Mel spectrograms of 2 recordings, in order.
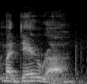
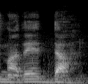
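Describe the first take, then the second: First: The final consonant sounds like an English r. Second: The final consonant sounds like a quick d. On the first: The speaker calls it wrong. "So it's not Madeira" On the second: The speaker calls it right. "the R at the end is more like a D"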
